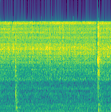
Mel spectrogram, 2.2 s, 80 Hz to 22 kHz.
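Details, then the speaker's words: Comfort Zone 9-inch three-speed cradle fan with aluminum blades, run on low, medium and high: steady airy hiss, weak with no powerful motor hum, plus a fine ratcheting scrape and sharp ticks; grinding, scraping noise as it turns. "And in addition to not being loud, there's some kind of grinding, scraping, scratching sound coming from it, which is unpleasant."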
